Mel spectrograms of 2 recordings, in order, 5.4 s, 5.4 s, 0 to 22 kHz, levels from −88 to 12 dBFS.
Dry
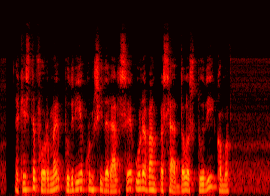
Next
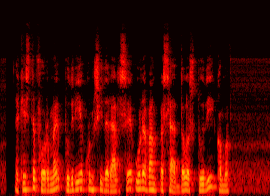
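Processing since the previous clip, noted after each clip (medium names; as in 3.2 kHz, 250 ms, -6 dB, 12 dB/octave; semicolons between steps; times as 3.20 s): no audible change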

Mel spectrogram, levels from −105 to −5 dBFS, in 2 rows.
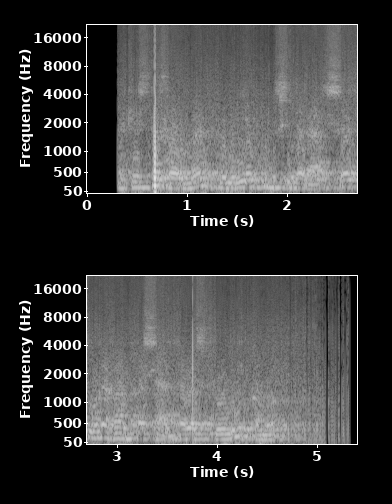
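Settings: two-slope reverb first 0.2 s, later 4.6 s, from -21 dB, DRR -2.5 dB; companded quantiser 2-bit; three bands expanded up and down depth 40%; trim -3.5 dB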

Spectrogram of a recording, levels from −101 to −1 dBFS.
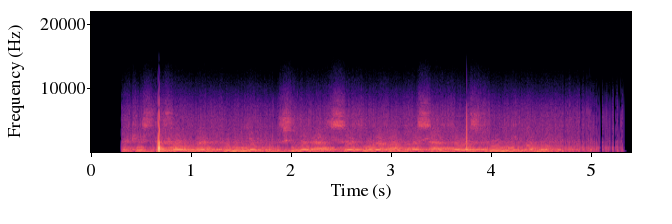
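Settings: cabinet simulation 180–6500 Hz, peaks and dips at 260 Hz +8 dB, 470 Hz +6 dB, 760 Hz +10 dB, 1.6 kHz +4 dB; trim -4 dB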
